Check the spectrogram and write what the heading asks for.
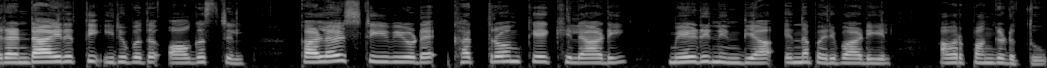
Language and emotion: Malayalam, neutral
